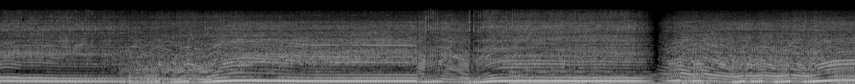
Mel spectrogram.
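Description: A Husqvarna 120 Mark II chainsaw with a 16-inch bar runs loudly up close, its engine buzz rising and falling in repeated revs and dips, with a sharp drop near the end before revving again.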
